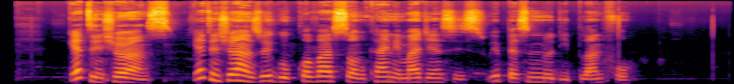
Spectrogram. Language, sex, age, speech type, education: Nigerian Pidgin, female, 15-29, spontaneous, tertiary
